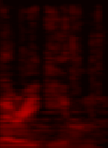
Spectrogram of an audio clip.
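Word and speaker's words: Eregion: Ekad Erigion. Pronunciation's a bit... I switch between it because it's like Erigion, right? Region, right? But in Third Age, Ian McKellen, playing Gandalf, calls it Erigion.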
